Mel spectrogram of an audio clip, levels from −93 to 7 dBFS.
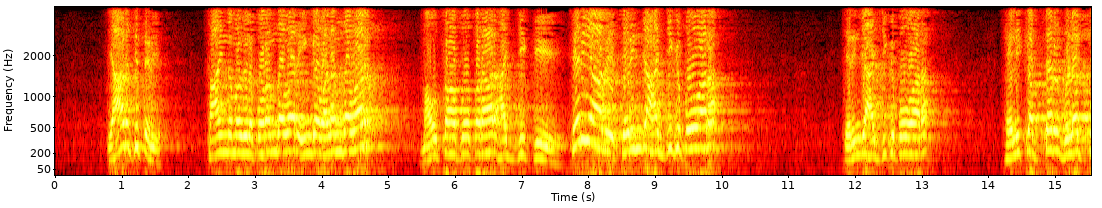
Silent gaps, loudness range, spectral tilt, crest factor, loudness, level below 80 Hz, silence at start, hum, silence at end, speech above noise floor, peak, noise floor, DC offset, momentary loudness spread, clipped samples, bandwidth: none; 4 LU; -9 dB/octave; 8 dB; -7 LUFS; -42 dBFS; 0.8 s; none; 0 s; 44 dB; 0 dBFS; -50 dBFS; under 0.1%; 10 LU; 3%; 4 kHz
